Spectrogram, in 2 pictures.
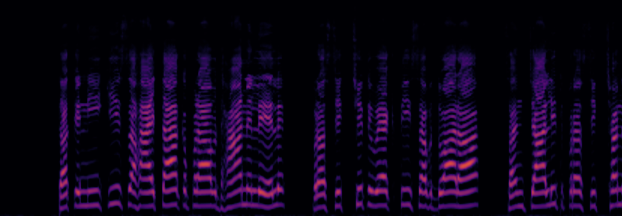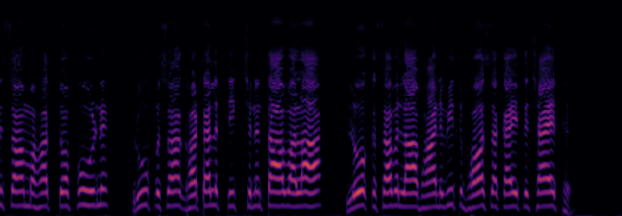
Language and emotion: Maithili, neutral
